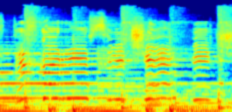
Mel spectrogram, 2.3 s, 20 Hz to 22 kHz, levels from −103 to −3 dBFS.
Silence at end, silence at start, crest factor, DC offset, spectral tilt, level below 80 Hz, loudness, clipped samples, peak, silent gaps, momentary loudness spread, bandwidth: 0 s; 0 s; 16 dB; under 0.1%; -4 dB/octave; -24 dBFS; -16 LUFS; under 0.1%; 0 dBFS; none; 6 LU; 18 kHz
